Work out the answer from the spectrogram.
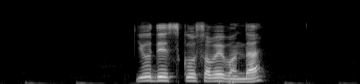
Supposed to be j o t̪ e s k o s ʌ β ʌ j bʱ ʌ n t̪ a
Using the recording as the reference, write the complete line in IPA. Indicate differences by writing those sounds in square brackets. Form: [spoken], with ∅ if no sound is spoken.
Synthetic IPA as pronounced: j o [d̪] e s k o s ʌ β ʌ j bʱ ʌ n [d̪] a

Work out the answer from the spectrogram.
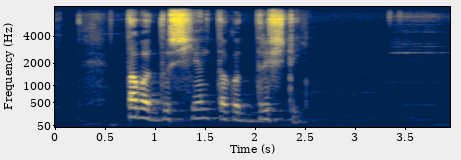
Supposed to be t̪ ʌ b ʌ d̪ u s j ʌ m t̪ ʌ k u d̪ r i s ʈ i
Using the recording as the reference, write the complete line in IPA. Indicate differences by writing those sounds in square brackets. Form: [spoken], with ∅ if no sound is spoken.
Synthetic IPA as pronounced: t̪ ʌ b ʌ d̪ u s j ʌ [n] t̪ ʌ k [o] d̪ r i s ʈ i

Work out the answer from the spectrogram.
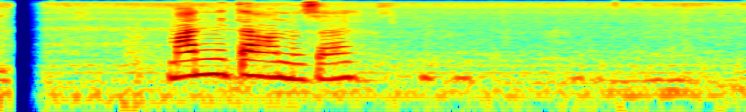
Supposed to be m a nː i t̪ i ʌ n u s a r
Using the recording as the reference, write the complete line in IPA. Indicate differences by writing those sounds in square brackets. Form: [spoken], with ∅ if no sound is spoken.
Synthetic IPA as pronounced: m a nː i t̪ [a] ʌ n u s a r

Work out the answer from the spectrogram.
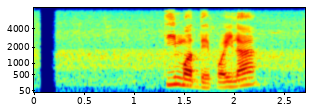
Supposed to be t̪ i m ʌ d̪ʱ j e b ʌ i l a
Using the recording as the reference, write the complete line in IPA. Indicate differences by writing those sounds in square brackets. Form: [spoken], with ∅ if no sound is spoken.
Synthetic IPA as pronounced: t̪ i m ʌ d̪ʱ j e [p] ʌ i l a

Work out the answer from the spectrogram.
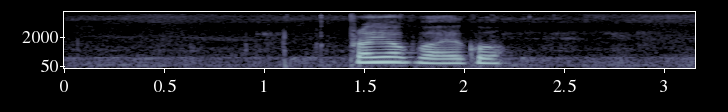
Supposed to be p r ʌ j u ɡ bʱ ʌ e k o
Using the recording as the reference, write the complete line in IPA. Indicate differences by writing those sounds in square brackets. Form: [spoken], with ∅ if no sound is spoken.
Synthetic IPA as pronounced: p r ʌ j [o] ɡ bʱ ʌ e k o

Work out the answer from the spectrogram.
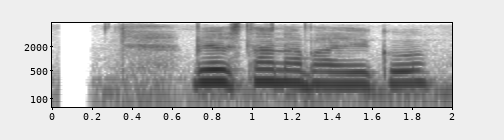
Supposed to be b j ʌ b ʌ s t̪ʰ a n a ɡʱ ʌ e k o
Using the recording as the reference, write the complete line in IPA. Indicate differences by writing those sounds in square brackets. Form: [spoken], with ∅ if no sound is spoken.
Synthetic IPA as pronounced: b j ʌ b ʌ s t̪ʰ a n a [bʱ] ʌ e k o

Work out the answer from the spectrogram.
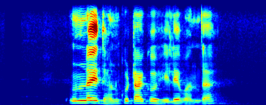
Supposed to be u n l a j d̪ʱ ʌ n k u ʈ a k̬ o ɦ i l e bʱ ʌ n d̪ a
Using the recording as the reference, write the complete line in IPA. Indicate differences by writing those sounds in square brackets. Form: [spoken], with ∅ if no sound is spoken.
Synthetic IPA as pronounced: u n l a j d̪ʱ ʌ n k u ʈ a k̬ o ɦ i l e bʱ ʌ n d̪ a

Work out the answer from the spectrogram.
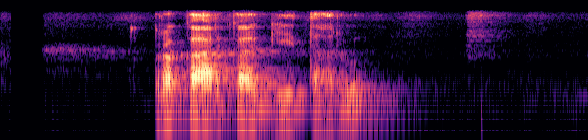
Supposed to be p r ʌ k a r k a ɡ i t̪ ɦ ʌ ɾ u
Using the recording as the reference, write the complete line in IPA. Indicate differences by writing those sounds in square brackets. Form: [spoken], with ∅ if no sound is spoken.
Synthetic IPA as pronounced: p r ʌ k a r k a ɡ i t̪ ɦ ʌ ɾ u

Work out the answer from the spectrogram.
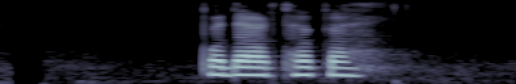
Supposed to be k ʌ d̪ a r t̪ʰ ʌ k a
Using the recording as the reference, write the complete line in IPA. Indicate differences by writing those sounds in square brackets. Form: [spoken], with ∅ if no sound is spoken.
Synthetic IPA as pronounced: [p] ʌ d̪ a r t̪ʰ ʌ k a

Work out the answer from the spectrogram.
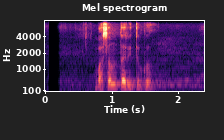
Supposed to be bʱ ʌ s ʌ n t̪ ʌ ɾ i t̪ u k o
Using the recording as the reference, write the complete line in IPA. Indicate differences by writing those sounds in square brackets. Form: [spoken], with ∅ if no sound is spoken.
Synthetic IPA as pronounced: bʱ ʌ s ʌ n t̪ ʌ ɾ i t̪ u k o

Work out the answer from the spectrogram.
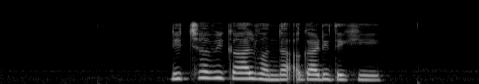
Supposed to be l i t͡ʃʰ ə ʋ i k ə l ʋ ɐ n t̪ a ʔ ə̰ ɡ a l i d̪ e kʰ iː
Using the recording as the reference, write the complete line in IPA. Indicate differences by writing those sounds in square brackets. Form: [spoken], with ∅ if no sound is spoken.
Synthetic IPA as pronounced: l i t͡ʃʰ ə ʋ i k [a] l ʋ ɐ n [d̪] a ʔ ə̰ ɡ a [ɽ] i d̪ e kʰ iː

